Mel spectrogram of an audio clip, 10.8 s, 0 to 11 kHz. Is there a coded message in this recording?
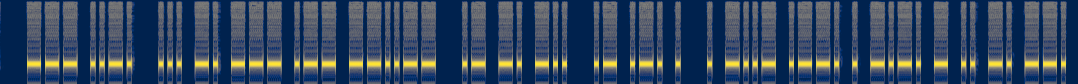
Yes: Morse code from 0.3 to 10.7 s, heard as a keyed tone, about 27 wpm, 800 Hz. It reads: OF SNOW, AND ARE EXPECTING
